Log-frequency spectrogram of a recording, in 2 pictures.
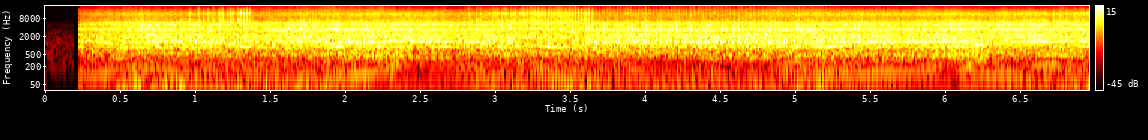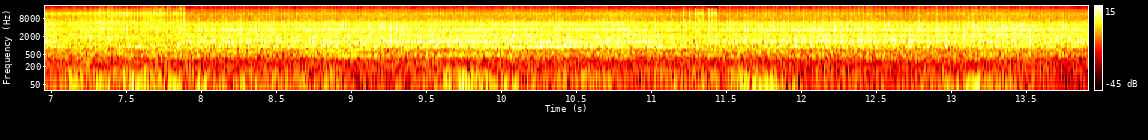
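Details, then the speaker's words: Audi TT 2.0 TFSI (EA888) before fix: revs rise and fall with light metallic chatter as revs drop. Turbo wastegate rattle, later fitted with a wastegate clip. "So if you remember in a previous video, he had that rattle noise, and here's a clip of that now."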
